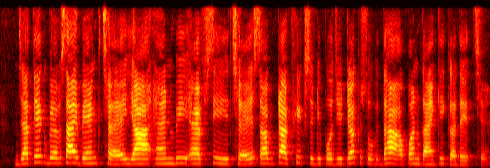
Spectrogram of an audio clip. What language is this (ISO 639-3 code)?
mai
